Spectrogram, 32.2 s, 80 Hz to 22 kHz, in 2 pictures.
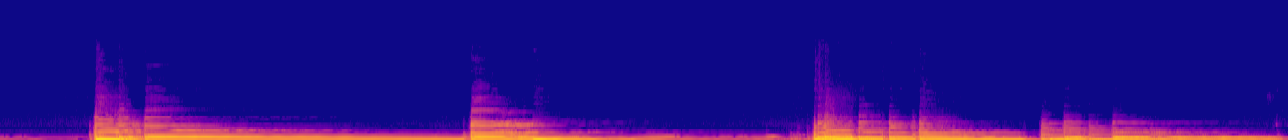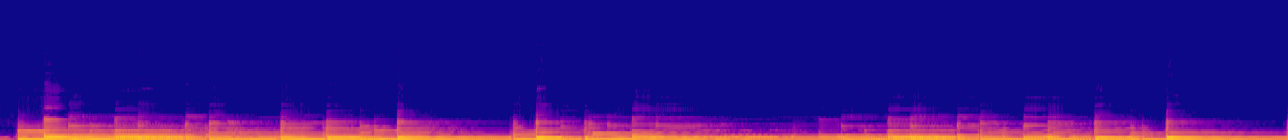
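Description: Clean electric guitar: an Epiphone Wildkat's neck dog-ear P90 pickup through a Marshall Origin 50 with slapback tape echo and reverb. Two long ringing notes open the playing, then about ten seconds in it moves to busier picked chords and bass-string lines.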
